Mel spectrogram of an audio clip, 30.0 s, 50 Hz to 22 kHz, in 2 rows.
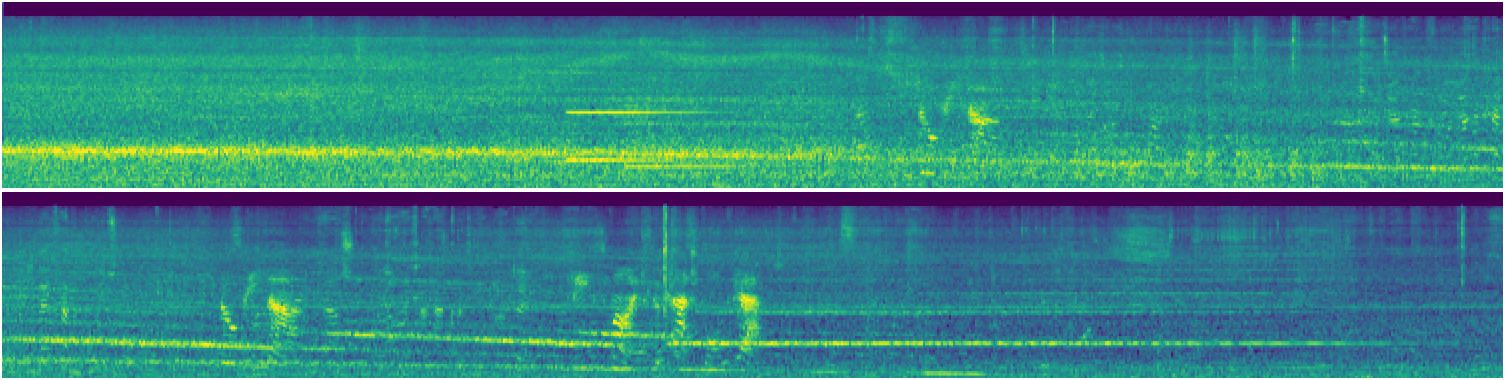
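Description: Inside the cabin of a C651 metro train: a steady running rumble, with the electric traction whine falling in pitch over several seconds as the train brakes into a station, then settling to a steady tone near the end.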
